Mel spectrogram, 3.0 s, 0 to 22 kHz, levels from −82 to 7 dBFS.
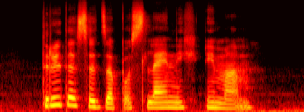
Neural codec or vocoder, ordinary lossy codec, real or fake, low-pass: codec, 44.1 kHz, 7.8 kbps, DAC; none; fake; none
